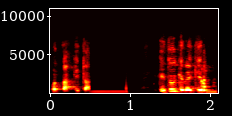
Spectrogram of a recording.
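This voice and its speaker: A man's voice: sits high, steady tone, fast talker, creaky, noisy background. Man on a choppy, breaking-up call line. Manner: hesitant, trailing off with many fillers. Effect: choppy, breaking-up video call audio. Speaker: doctor in an official online meeting. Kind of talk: halting remarks in a meeting. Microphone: video call. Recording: dull lo-fi call audio.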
